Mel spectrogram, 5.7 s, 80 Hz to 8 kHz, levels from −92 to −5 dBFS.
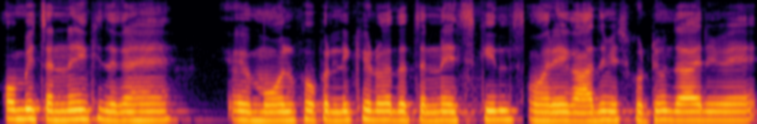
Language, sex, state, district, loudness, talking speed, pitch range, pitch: Marwari, male, Rajasthan, Nagaur, -21 LUFS, 220 wpm, 150-160 Hz, 155 Hz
